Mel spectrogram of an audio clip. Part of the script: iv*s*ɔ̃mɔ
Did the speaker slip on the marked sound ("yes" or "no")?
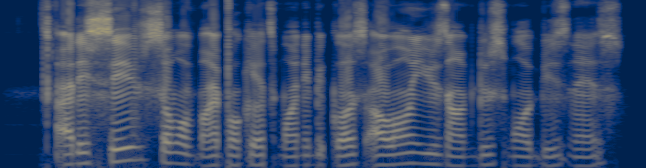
no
